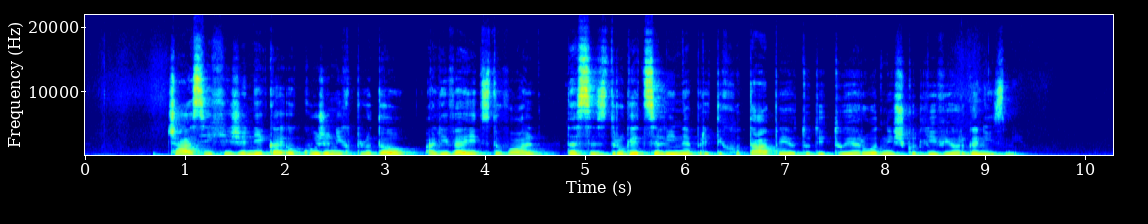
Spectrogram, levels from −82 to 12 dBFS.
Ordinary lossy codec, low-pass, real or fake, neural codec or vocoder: none; none; real; none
